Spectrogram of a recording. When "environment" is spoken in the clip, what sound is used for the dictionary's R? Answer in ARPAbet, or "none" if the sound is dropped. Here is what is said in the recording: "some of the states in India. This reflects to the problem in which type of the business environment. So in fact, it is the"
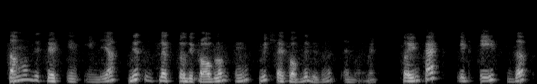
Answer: none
